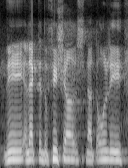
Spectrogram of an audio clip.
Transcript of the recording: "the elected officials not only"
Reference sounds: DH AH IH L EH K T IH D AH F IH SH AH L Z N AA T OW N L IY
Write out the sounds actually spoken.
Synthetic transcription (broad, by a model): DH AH IH L EH K T IH D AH F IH SH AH L S N AA T OW N L IY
